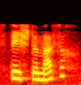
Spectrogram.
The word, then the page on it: 's Dichtemasser: Bas Rhin; Herrlisheim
